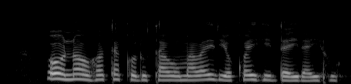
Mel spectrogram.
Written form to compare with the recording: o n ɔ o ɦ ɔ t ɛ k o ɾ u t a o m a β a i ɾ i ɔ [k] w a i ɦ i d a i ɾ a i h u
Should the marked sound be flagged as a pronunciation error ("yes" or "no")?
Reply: no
